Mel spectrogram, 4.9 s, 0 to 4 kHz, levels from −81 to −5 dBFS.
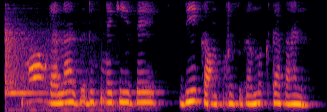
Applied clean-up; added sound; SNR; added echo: none; Dishes, pots, and pans; 13 dB; reverberation time 0.4 s.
